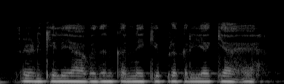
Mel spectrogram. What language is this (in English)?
Hindi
